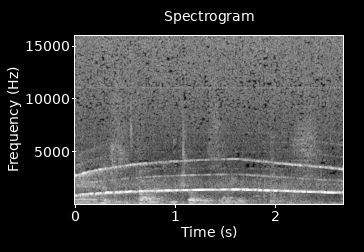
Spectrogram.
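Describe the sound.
A building alarm bell rings loudly and continuously as one high, steady tone that slowly rises and falls in pitch. Voices talk underneath it.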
